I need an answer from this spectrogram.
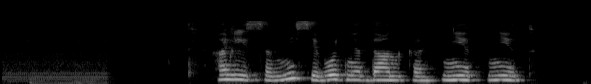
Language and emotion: Russian, neutral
